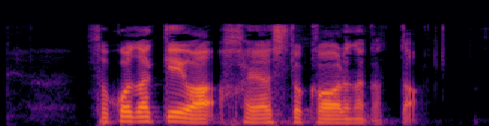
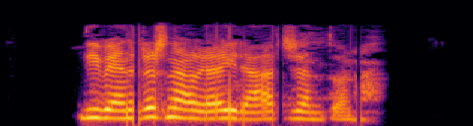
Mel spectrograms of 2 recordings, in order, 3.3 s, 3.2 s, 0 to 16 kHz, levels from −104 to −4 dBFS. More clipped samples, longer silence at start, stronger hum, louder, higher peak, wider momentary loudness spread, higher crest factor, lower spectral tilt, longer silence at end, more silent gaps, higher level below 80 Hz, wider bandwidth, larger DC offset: neither; about the same, 0.65 s vs 0.55 s; neither; second, -35 LUFS vs -16 LUFS; second, -16 dBFS vs -2 dBFS; about the same, 17 LU vs 15 LU; about the same, 20 dB vs 18 dB; about the same, -3.5 dB/octave vs -4.5 dB/octave; second, 0.5 s vs 0.65 s; neither; second, -70 dBFS vs -56 dBFS; about the same, 8 kHz vs 7.8 kHz; neither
